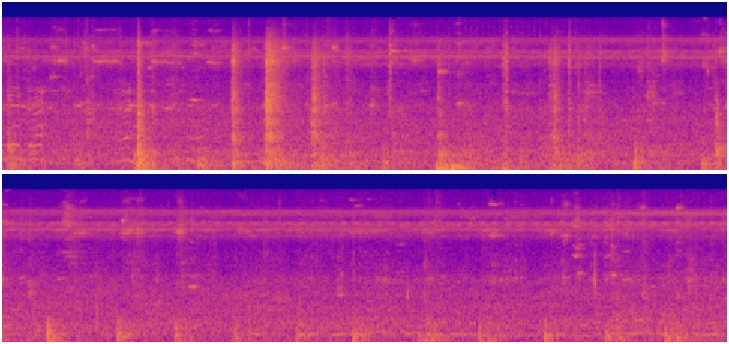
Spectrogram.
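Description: Footsteps thud steadily on a swaying suspension bridge.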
